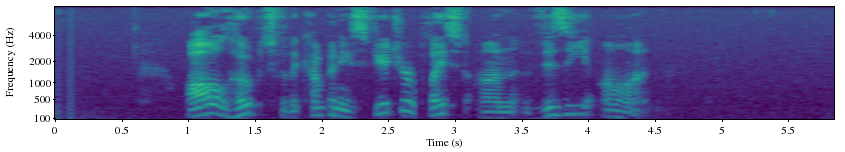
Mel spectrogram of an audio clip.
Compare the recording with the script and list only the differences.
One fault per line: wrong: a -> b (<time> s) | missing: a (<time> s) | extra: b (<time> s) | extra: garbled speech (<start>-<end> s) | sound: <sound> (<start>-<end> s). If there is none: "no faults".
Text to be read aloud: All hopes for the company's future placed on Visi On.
no faults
